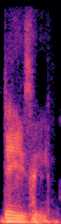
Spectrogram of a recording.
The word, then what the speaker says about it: DAISEE: Daisy, spelled DAISEE. So DAIC, Daisy, but it's pronounced Daisy.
